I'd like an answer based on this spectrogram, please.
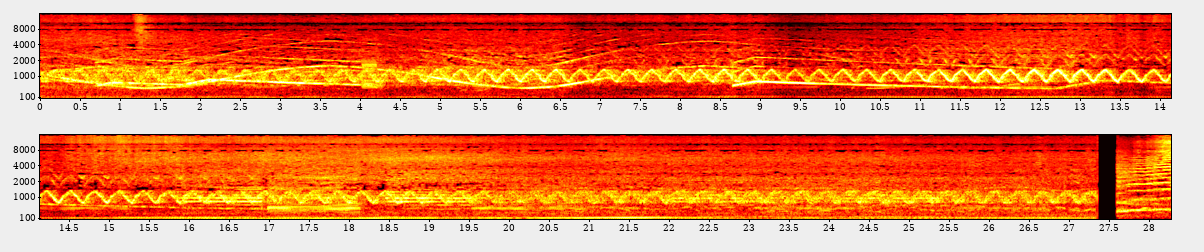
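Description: Several emergency-vehicle sirens sounding at once as the vehicles drive past: slow rising-and-falling wails overlap a fast warbling yelp of about three cycles a second. Under them runs the low rumble of vehicle engines, which grows louder past the middle.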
